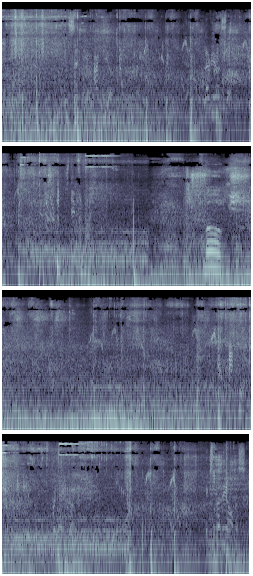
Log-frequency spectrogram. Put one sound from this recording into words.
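Magic spells zap and crackle with sharp bursts.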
